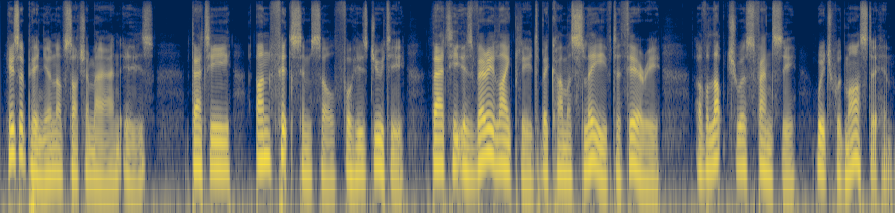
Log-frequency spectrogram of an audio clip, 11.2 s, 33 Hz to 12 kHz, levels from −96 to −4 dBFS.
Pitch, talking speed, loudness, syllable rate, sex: 105 Hz, 165 wpm, -21 LUFS, 5.2 syllables/s, male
